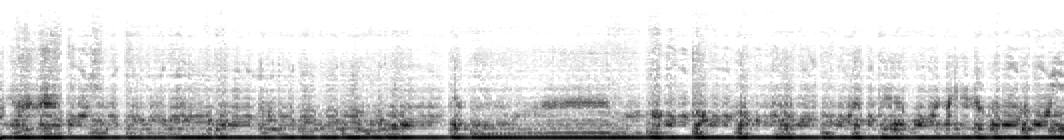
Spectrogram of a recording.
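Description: Didgeridoo playing a continuous low drone with shifting overtones; a higher overtone is held briefly about halfway through, and rhythmic pulses break up the drone a couple of seconds later.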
